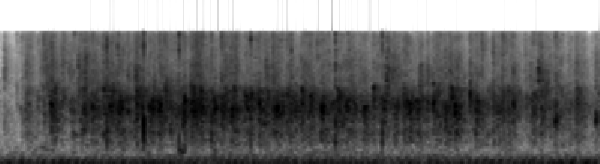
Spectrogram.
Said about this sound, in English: I hope you're very much enjoying my habit of saying thank you before you clap.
